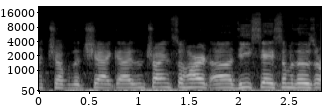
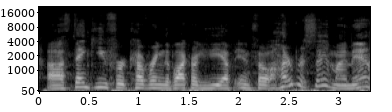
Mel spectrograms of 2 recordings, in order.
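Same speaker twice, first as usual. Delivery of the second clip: normal talking voice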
